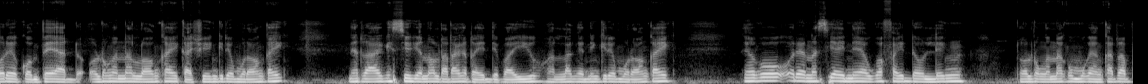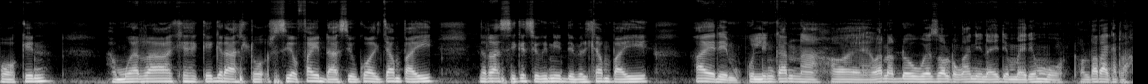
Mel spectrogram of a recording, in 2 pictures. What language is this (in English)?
Masai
